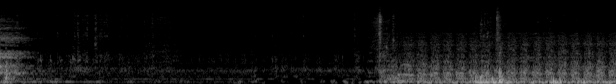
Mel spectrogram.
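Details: Ford Focus, cold start at about -13 to -19 °C after a freezing night, using a battery about two years old that was removed and recharged: faint, sluggish cranking, then it catches and runs rough and uneven; weak battery causes hard cold starting.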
